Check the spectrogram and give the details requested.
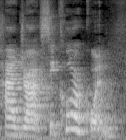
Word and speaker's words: hydroxychloroquine: Then you have this drug, which is pronounced hydroxychloroquine.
